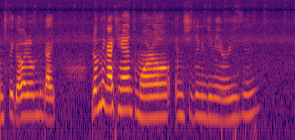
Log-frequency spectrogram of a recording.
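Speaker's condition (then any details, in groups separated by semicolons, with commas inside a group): Cerebral palsy, dystonic hemiplegia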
